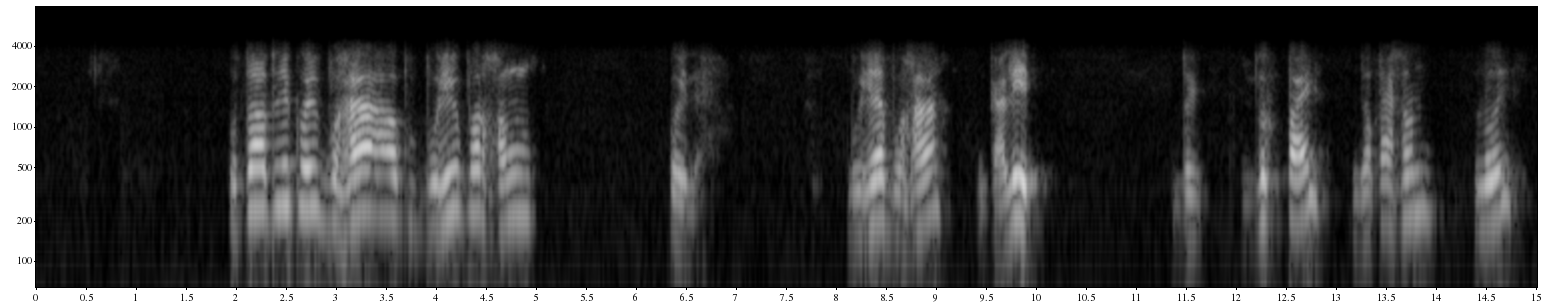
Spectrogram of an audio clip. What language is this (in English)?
Assamese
